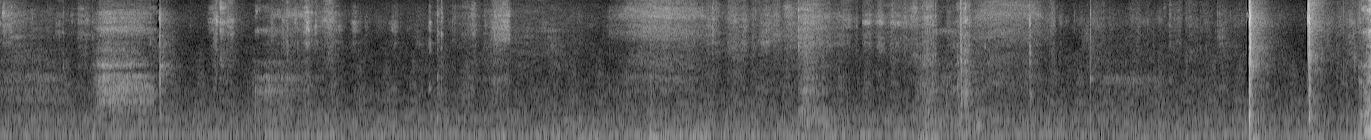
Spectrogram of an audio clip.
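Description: Handling of laser-cut plywood model parts: faint rubbing and light taps as the wooden pieces are turned and fitted together, then two sharp clicks about half a second apart near the end.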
